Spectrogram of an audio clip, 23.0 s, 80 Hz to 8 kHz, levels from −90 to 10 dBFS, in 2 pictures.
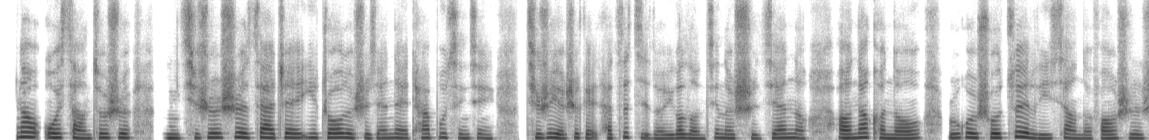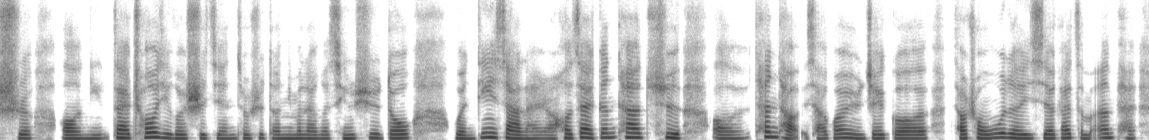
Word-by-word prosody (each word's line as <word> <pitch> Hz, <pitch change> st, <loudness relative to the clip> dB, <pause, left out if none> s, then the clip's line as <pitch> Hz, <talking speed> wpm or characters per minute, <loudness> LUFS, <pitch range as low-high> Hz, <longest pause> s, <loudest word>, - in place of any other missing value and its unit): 那 275 Hz, -1 st, +5 dB
我 245 Hz, 0 st, +5 dB
想 225 Hz, -3 st, 0 dB
就 235 Hz, +2 st, +1 dB
是， 235 Hz, -1 st, +1 dB, 0.3 s
你 220 Hz, -1 st, +1 dB
其 215 Hz, +2 st, -4 dB
实 245 Hz, +1 st, +3 dB
是 255 Hz, 0 st, +3 dB
在 245 Hz, 0 st, +5 dB
这 235 Hz, 0 st, +2 dB
1 240 Hz, 0 st, -2 dB
周 240 Hz, +1 st, +4 dB
的 240 Hz, -1 st, +3 dB
时 220 Hz, -1 st, -2 dB
间 220 Hz, +1 st, -3 dB
内， 225 Hz, -1 st, 0 dB
他 230 Hz, +1 st, -1 dB
不 245 Hz, +2 st, -5 dB
仅 230 Hz, -3 st, -5 dB
仅 215 Hz, -2 st, -6 dB, 0.3 s
其 230 Hz, -, -1 dB
实 245 Hz, +2 st, +1 dB
也 225 Hz, -3 st, +4 dB
是 230 Hz, +2 st, 0 dB
给 220 Hz, -1 st, -2 dB
他 215 Hz, -, -1 dB
自 265 Hz, +5 st, -4 dB
己 255 Hz, -2 st, -7 dB
的 195 Hz, -1 st, -3 dB
一 200 Hz, -, -1 dB
个 220 Hz, +1 st, +3 dB
冷 200 Hz, -2 st, -1 dB
静 230 Hz, +3 st, -4 dB
的 215 Hz, -1 st, 0 dB
时 205 Hz, -1 st, -3 dB
间 225 Hz, +4 st, 0 dB
呢， 215 Hz, -2 st, -2 dB, 0.3 s
呃， 220 Hz, 0 st, +6 dB
那 245 Hz, +2 st, +4 dB
可 225 Hz, -3 st, -2 dB
能 205 Hz, +1 st, +1 dB, 0.2 s
如 225 Hz, 0 st, -1 dB
果 245 Hz, 0 st, +3 dB
说 235 Hz, 0 st, +4 dB
最 265 Hz, +3 st, +3 dB
理 205 Hz, -3 st, -1 dB
想 215 Hz, 0 st, -2 dB
的 195 Hz, 0 st, -4 dB
方 205 Hz, +1 st, +1 dB
式 215 Hz, 0 st, -3 dB
是， 205 Hz, 0 st, -3 dB, 0.3 s
呃， 195 Hz, 0 st, +3 dB
你 200 Hz, +1 st, -5 dB
再 225 Hz, -1 st, +4 dB
抽 255 Hz, +4 st, +3 dB
一 230 Hz, -3 st, -1 dB
个 205 Hz, -1 st, 0 dB
时 205 Hz, 0 st, -2 dB
间 200 Hz, -1 st, -6 dB
就 205 Hz, 0 st, -4 dB
是 210 Hz, +1 st, -8 dB
等 200 Hz, 0 st, -4 dB
你 200 Hz, -, 0 dB
们 205 Hz, +1 st, 0 dB
2 200 Hz, -1 st, -1 dB
个 200 Hz, 0 st, -4 dB
情 200 Hz, 0 st, -3 dB
绪 225 Hz, +1 st, -3 dB
都 215 Hz, +1 st, +1 dB, 0.4 s
稳 190 Hz, -2 st, 0 dB
定 255 Hz, +2 st, +1 dB
下 230 Hz, -4 st, +4 dB
来， 190 Hz, 0 st, -4 dB
然 190 Hz, 0 st, -5 dB
后 225 Hz, -1 st, +1 dB
再 235 Hz, +1 st, +3 dB
跟 245 Hz, +2 st, -2 dB
他 255 Hz, -2 st, +3 dB
去， 240 Hz, -2 st, +1 dB, 0.3 s
呃， 195 Hz, 0 st, -2 dB
探 280 Hz, -1 st, +2 dB
讨 190 Hz, -7 st, 0 dB
一 -, -, -15 dB
下 195 Hz, 0 st, -5 dB
关 225 Hz, +2 st, 0 dB
于 205 Hz, -1 st, -2 dB
这 205 Hz, 0 st, -1 dB
个 200 Hz, 0 st, 0 dB, 0.3 s
小 210 Hz, -, +4 dB
宠 215 Hz, -1 st, 0 dB
物 240 Hz, +3 st, +1 dB
的 220 Hz, -3 st, +3 dB
一 205 Hz, -, +1 dB
些 210 Hz, 0 st, 0 dB
该 220 Hz, +1 st, 0 dB
怎 225 Hz, -3 st, -7 dB
么 195 Hz, -, -7 dB
安 230 Hz, +1 st, -1 dB
排。 205 Hz, -3 st, -9 dB
220 Hz, 255 characters per minute, -21 LUFS, 205-235 Hz, 0.4 s, 呃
